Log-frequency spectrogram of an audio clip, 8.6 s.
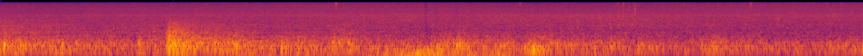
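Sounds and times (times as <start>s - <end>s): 
thunderstorm: 0.0s - 7.5s
piano: 1.7s - 6.6s.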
